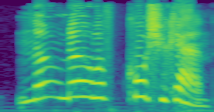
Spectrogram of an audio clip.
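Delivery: fluttering nervous academic; flustered professor. A narrator's reading. Professor reassuring the trapped men, flustered and high.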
